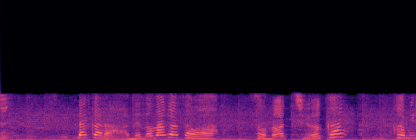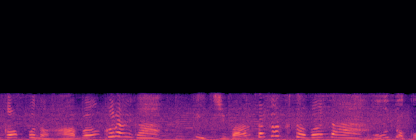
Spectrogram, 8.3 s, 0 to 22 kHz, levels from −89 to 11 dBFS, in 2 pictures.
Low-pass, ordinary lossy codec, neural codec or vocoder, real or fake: 7.2 kHz; AAC, 48 kbps; none; real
